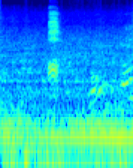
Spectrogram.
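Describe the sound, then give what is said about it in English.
A bird gives one short, harsh call outdoors, followed by a couple of faint, brief chirps, all fairly quiet over a steady low background hum. “This bird also wants to join the podcast.”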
